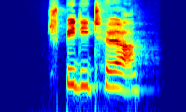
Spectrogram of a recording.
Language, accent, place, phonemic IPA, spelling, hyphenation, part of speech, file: German, Germany, Berlin, /ʃpediˈtøːɐ̯/, Spediteur, Spe‧di‧teur, noun, De-Spediteur.ogg
- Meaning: freight forwarder, carrier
